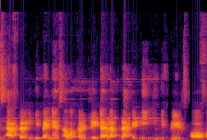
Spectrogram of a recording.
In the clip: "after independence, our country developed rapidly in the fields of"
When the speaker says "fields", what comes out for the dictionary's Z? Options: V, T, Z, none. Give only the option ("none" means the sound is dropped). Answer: none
